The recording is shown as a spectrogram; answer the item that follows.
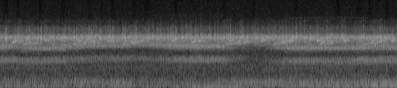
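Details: Night chorus of tree frogs from a North Carolina backwoods swamp: many overlapping high trills merge into a constant shimmering buzz, with a middle layer that briefly drops out near the midpoint before resuming.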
